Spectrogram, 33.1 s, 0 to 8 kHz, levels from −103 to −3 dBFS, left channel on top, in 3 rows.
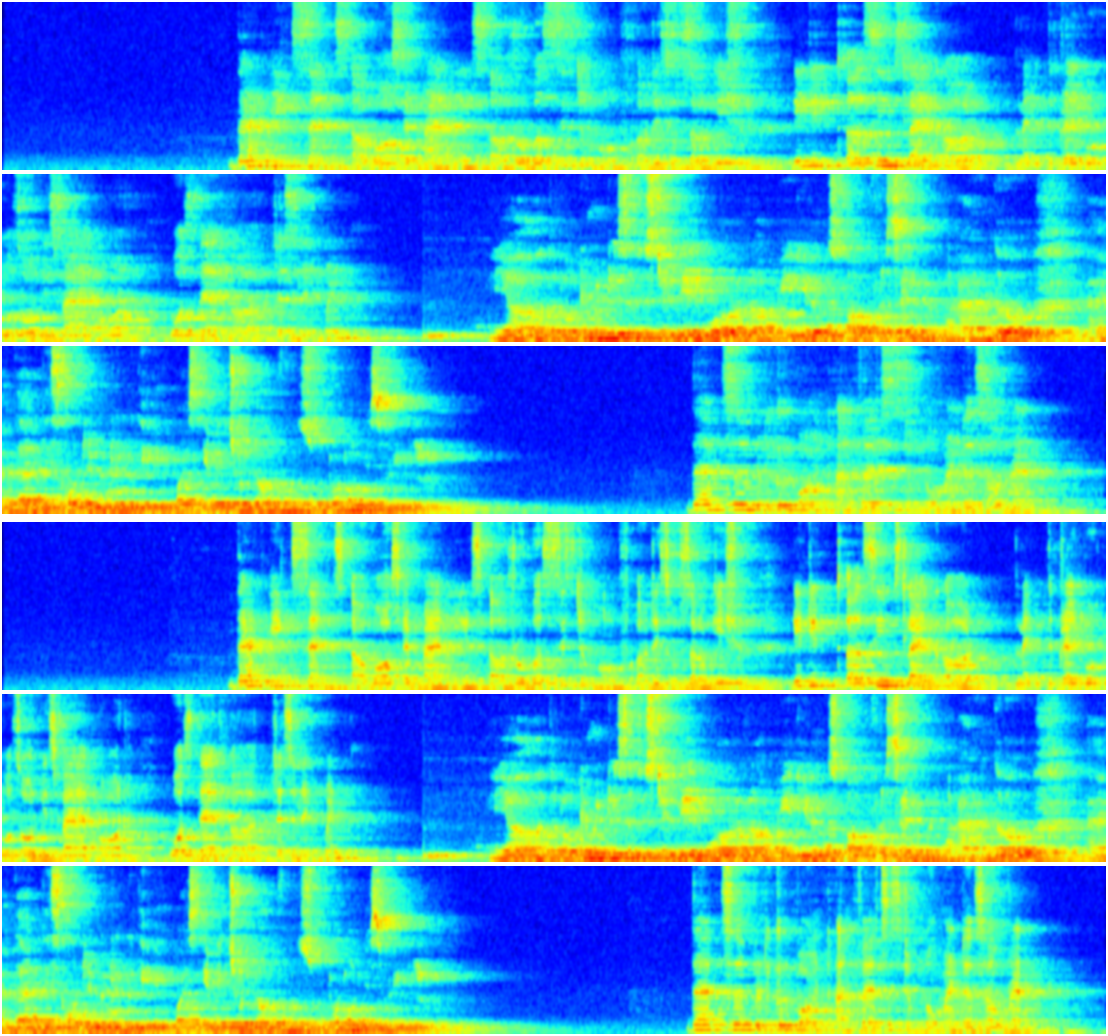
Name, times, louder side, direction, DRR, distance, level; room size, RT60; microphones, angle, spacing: voice 1, 2.3-9.8 10.1-14.6 28.9-32.3, right 2 dB, 60° right, 1 dB, 1.0 m, -31 dB
voice 2, 15.9-26.3, left 1 dB, 10° right, -5 dB, 1.6 m, -22 dB
9.1 x 9.0 x 2.3 m, 2.1 s
head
